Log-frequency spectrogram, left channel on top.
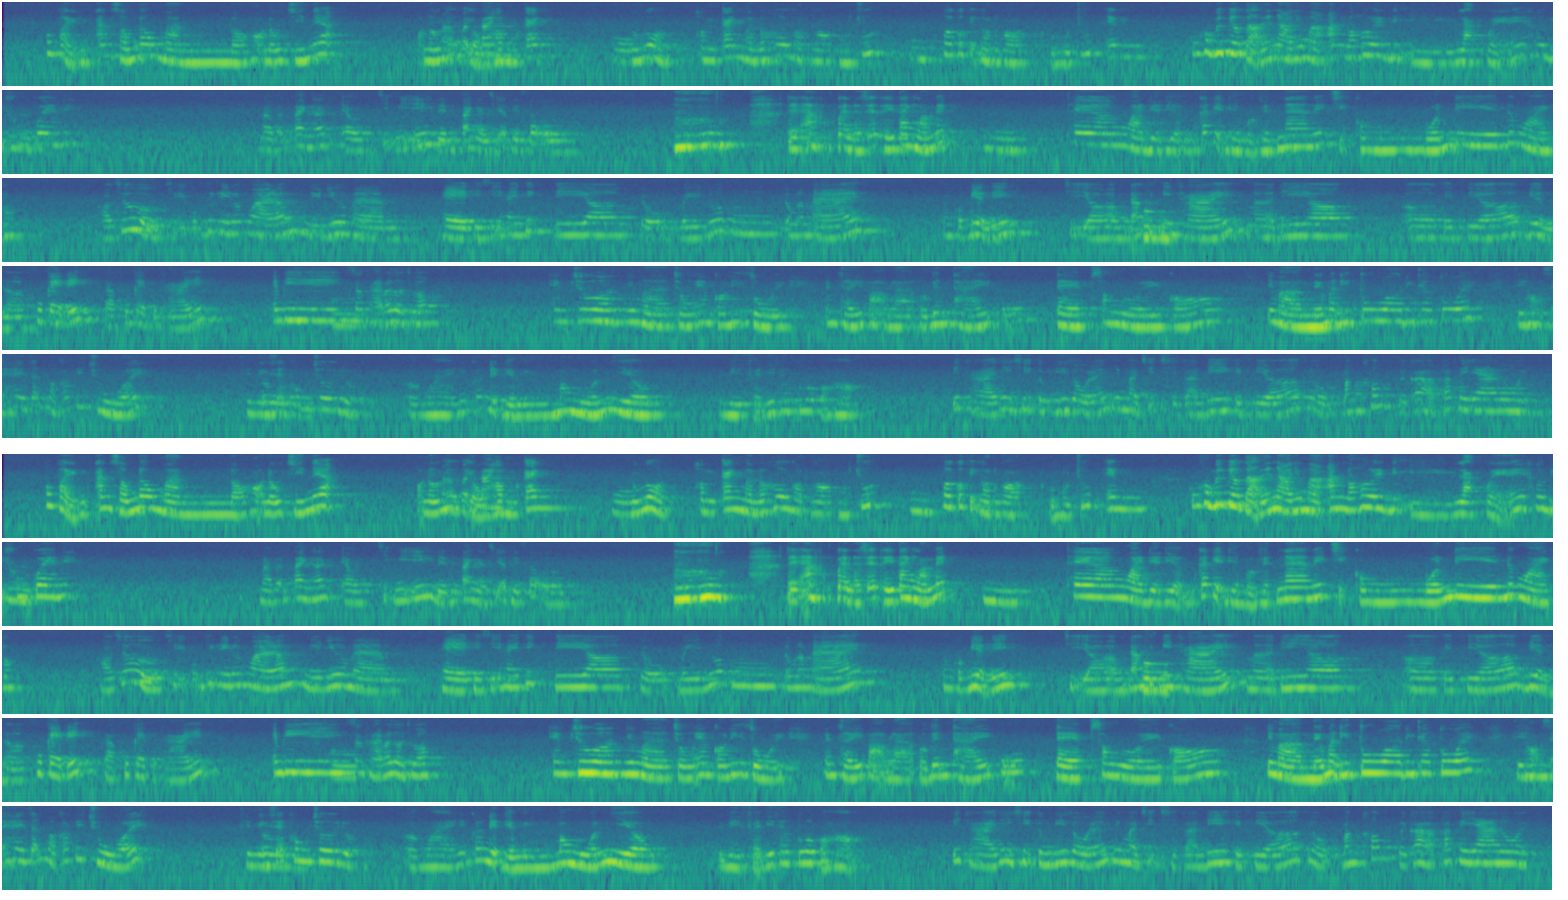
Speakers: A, on the right; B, on the right.
A: không phải ăn sống đâu mà nó họ nấu chín đấy ạ họ nấu
B: Mà
A: như
B: vẫn
A: kiểu
B: tanh.
A: hầm canh
B: Ồ,
A: đúng rồi hầm canh mà nó hơi ngọt ngọt một chút
B: ừ,
A: hơi có vị ngọt ngọt của một chút em cũng không biết miêu tả thế nào nhưng mà ăn nó hơi bị lạc quẻ ấy, hơi bị
B: ừ.
A: không quen ấy
B: Mà vẫn tanh á. Eo, chị nghĩ đến tanh là chị đã thấy sợ rồi.
A: <laughs> đấy ăn không quen là sẽ thấy tanh lắm ấy
B: Ừ,
A: thế ờ, ngoài địa điểm các địa điểm ở Việt Nam ấy chị có muốn đi nước ngoài không
B: có chứ. Chị cũng thích đi nước ngoài lắm. Nếu như mà hè thì chị hay thích đi ờ, kiểu mấy nước ừ, Đông Nam Á ấy. Không có biển đi. Chị ờ, đang
A: Ừ.
B: thích đi Thái. Mà đi ờ, ờ, cái phía biển ờ, Phu ấy. Đảo Phuket của Thái ấy. Em đi
A: Ừ.
B: sang Thái bao giờ chưa?
A: Em chưa nhưng mà chồng em có đi rồi Em thấy bảo là ở bên Thái cũng đẹp xong rồi có Nhưng mà nếu mà đi tour, đi theo tour ấy Thì
B: Ừ.
A: họ sẽ hay dẫn vào các cái chùa ấy Thì mình
B: Ừ.
A: sẽ không chơi được ở ngoài những các địa điểm mình mong muốn nhiều Bởi Vì phải đi theo tour của họ
B: Đi Thái thì chị từng đi rồi đấy nhưng mà chị chỉ toàn đi cái phía kiểu Bangkok với cả Pattaya thôi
